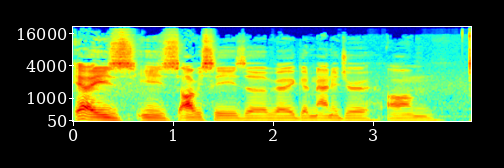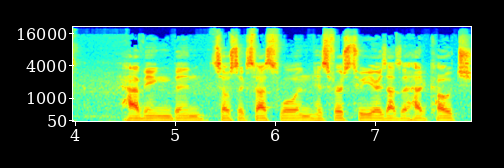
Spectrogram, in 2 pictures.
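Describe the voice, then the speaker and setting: Quiet and fairly slow, a man speaks in a very deep, low voice with monotone, flat intonation and audible room echo. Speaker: professional soccer midfielder. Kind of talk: press conference interview. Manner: quiet, reserved; halting, many repetitions and fillers.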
